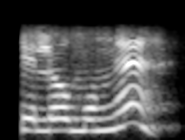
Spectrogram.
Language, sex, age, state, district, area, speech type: Sindhi, female, 45-60, Maharashtra, Pune, urban, conversation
